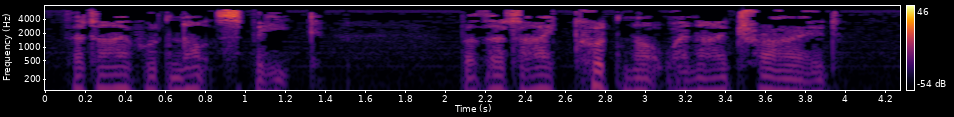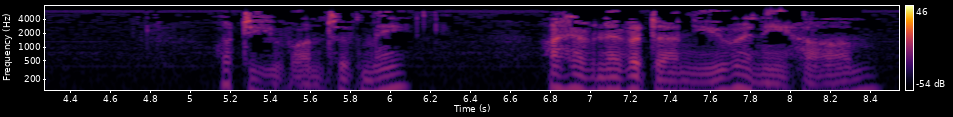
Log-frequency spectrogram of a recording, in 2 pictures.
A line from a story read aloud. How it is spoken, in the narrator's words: returned the lady in a low voice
